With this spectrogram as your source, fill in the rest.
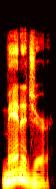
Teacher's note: But in the US version, that final R is much stronger, right? You really hear it.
